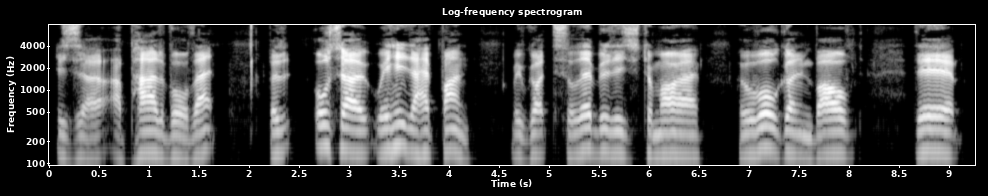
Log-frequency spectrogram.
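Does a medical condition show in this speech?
Yes: motor neurone disease; progressive, terminal, onset in hands, spread up arms and across back; about 2 years since first symptoms, diagnosed after months of tests, no treatment or cure; voice affected, speech noticeably changed.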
